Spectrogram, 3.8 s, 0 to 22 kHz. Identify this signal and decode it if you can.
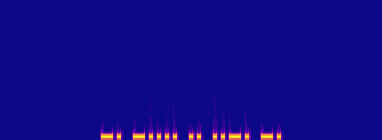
Morse code, heard as a keyed tone, about 30 wpm, 700 Hz. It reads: N6IFN
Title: USA Call Signs - 2x Character Spacing - 30wpm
